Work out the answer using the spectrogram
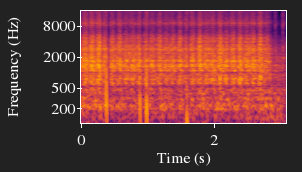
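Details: Maruti Omni cranking but not starting: rapid, even cranking, no firing; fuel reaching engine, but spark very weak at the plug wires, ignition/spark plug cables found faulty.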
